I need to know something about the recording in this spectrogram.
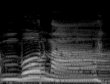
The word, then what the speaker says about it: Mbona: tahu kan e tulisannya Mbok itu kan itu terkesannya seakan-akan mbok Ya kan Padahal mbok ya Ben makanya di situ kita enggak pakai huruf k ataupun tanda koma atas atas ya he biar langsung bacanya mbona Wah usaha Bona Nah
